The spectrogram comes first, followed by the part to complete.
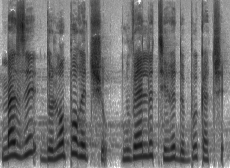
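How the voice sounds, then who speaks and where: Mellow woman reading verse tales. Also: a little high, faint music behind. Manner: measured verse recitation. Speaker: reader. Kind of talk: reading classic French verse tale aloud.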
